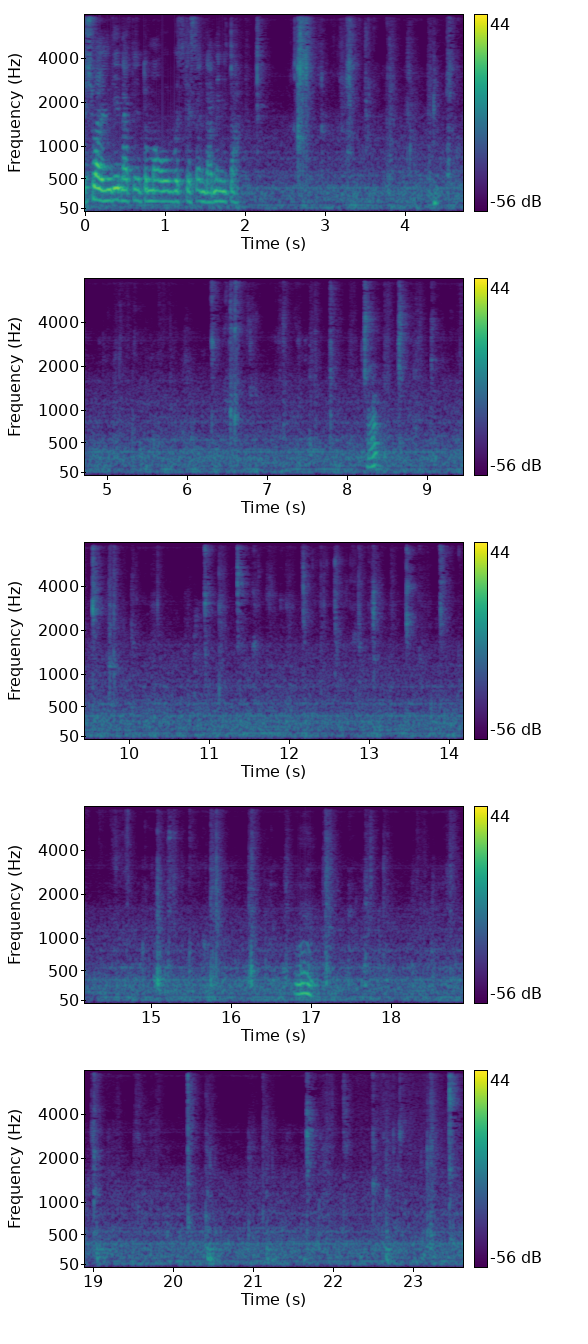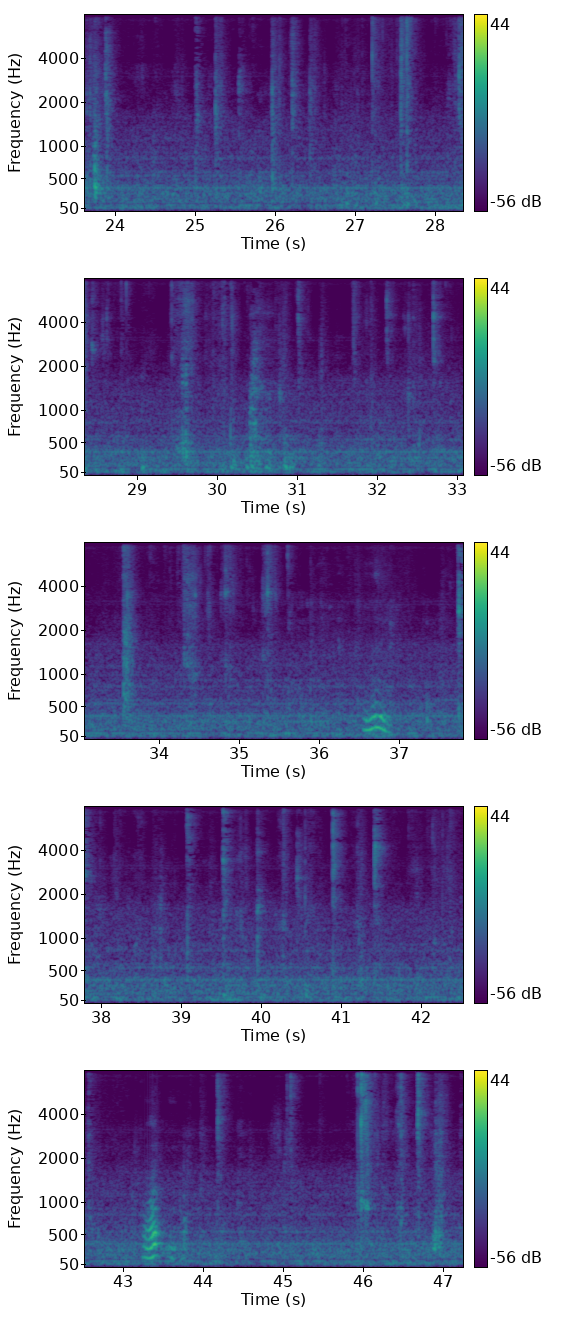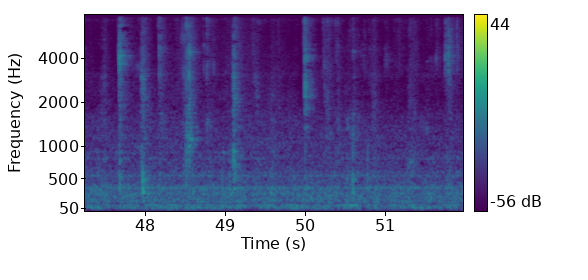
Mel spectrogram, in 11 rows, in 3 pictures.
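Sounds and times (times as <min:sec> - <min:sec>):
chewing crispy pork skin: 0:00.8 - 0:51.9
person humming: 0:36.5 - 0:37.0.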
